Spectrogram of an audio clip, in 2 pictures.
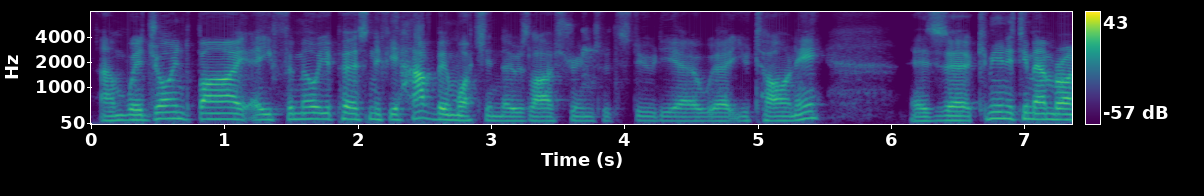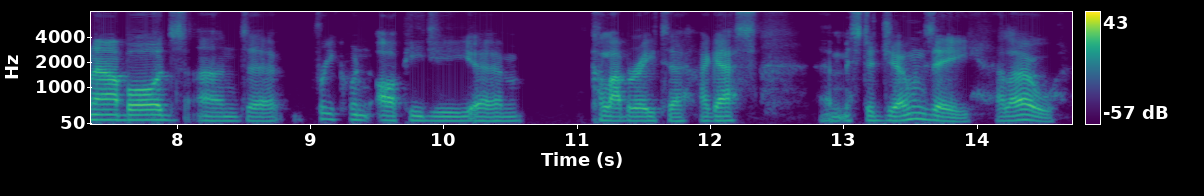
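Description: A man's voice: mid-range voice, normal speed, a bit bright. Man casually hosting a gaming stream. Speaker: podcast host.

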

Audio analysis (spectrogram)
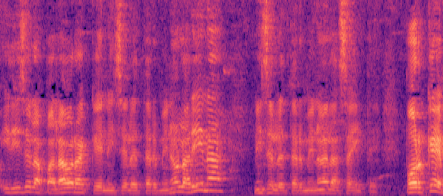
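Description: A man in his thirties with a Venezuelan accent, a priest giving a plain, colloquial homily in an emphatic, teaching manner with rhetorical questions. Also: high voice. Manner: emphatic, didactic, asks questions and answers them himself. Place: small rustic wooden room or shelter. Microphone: clip-on lapel mic.

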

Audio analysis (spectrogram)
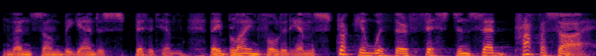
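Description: A low-pitched man narrates scripture in a scripted audiobook style, solemn and measured. His voice has a husky grain, and the recording is muffled and thin, like a phone line. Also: animated. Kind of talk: scripted scripture narration, non-dramatized reading. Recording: muffled, narrow phone-like sound.

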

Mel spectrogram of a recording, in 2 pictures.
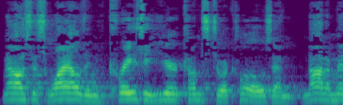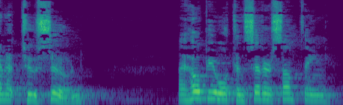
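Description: An older American man, a pastor, speaking solemnly and earnestly in measured phrases as he leads prayer and appeals to a congregation. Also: high voice, a little mellow. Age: 60s or older. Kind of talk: church prayer and offering appeal. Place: church sanctuary, indoors. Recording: reverberant church hall echo.

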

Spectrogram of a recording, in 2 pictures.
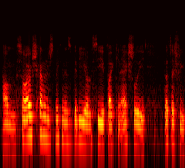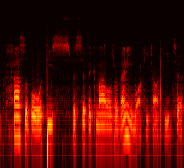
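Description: A man giving a casual, rambling product demonstration, talking in a hesitant, halting way that often trails off. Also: mid-range voice, husky. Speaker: amateur video maker. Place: indoors, at a wooden table. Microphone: handheld camera's built-in microphone. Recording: dull lo-fi camera audio with noise and clicks.

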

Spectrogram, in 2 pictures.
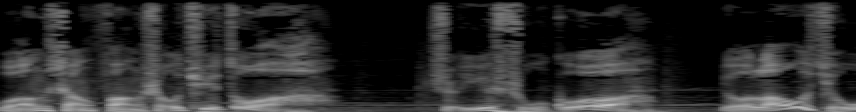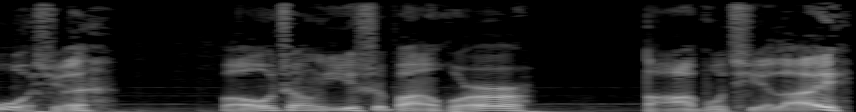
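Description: A gravelly, slow old chancellor. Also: male voice, mid-range voice, wildly swooping pitch, faint music behind, full character voice. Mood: grave resolve. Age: older. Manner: slow, solemn, courtly. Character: aged male chancellor, weary, grave and resolute. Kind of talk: audiobook drama acting.

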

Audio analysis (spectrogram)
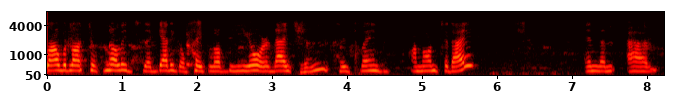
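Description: An older Australian woman chef chats about her recipes in a plain, homely way, pausing and filling gaps with ums. Her voice sits a little high. The sound is dry and a bit dull, close on a headset mic. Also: slightly rough, dry recording. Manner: warm, plain-spoken, many ums and pauses. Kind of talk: casual cooking talk to a webinar.

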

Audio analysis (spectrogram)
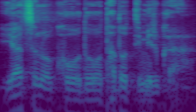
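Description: An actor playing an imposing older underworld boss in a video game drama, commanding and rough in his deliberate speech. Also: a bass voice, steady tone, darkish tone, a little hiss or hum. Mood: proud, showing off. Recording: long cavernous reverb, music underneath.

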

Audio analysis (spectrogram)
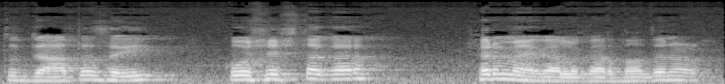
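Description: A man's voice: a little high, brisk, warm tone, muffled recording, a little hiss or hum, lightly acted. A man playing an easygoing, reassuring friend. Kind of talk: family drama acting. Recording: echoey room.

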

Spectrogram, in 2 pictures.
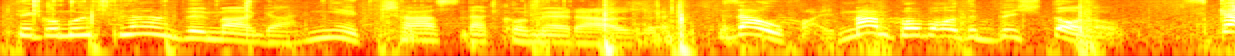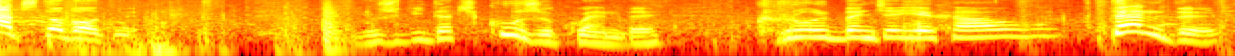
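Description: A man's voice: high-pitched, very animated, slow pace, background noise, full character voice. A man playing a scheming, bossy talking cat in a rhymed fairy-tale radio play, declaiming urgently. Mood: urgent, commanding. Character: bossy, scheming, theatrical talking tomcat in boots.

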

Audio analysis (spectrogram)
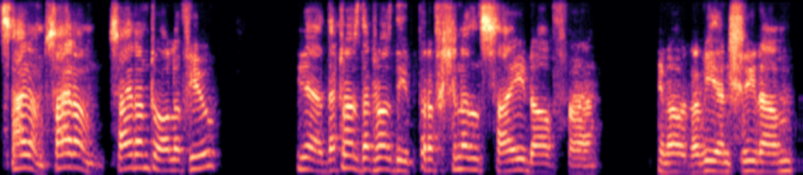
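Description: A dull, lo-fi video call carries a high-pitched middle-aged man with an Indian accent. He gives an informal devotional tribute, halting often and dropping in "okay" as he goes. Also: a bit bright. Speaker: guest speaker introducing musicians. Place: living room at home, on a video call. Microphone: device mic on video call.

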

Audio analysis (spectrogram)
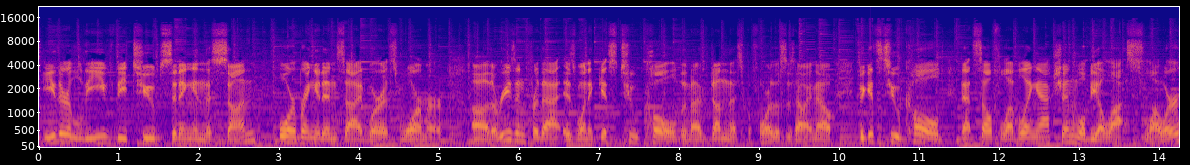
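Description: A man in his thirties, a vlogger, talking casually to the camera he holds at arm's length while working outdoors on a camper roof. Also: mid-range voice. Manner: relaxed, practical, talks straight to camera. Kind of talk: casual explaining how-to vlog. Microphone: camera held at arm's length.

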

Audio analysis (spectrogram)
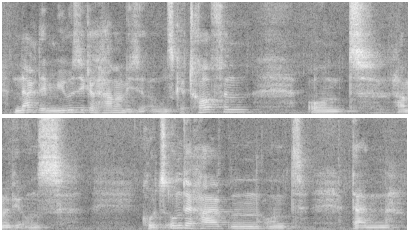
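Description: A man in his forties from Poland, a native Polish speaker with a Polish accent, answering fan questions in a seated video interview in careful, slightly halting phrasing. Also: mid-range voice, slight background noise. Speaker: musical theatre actor answering fan questions. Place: small room with red curtain and patterned wallpaper, indoors.

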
